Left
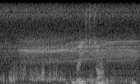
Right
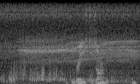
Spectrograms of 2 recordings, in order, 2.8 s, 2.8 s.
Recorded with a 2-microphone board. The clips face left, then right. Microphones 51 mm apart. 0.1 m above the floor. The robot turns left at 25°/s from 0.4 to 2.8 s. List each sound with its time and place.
1.4 s a man speaking: 165° right, 1.2 m; by 2.7 s 165° left, 1.2 m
